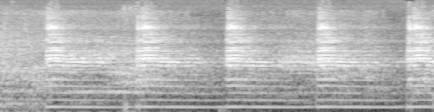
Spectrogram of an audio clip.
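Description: Instrumental funk carioca backing track over the PA, heard on its own with no vocal: a held, plucked-string-like note under a light, regular beat of about two strikes a second.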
